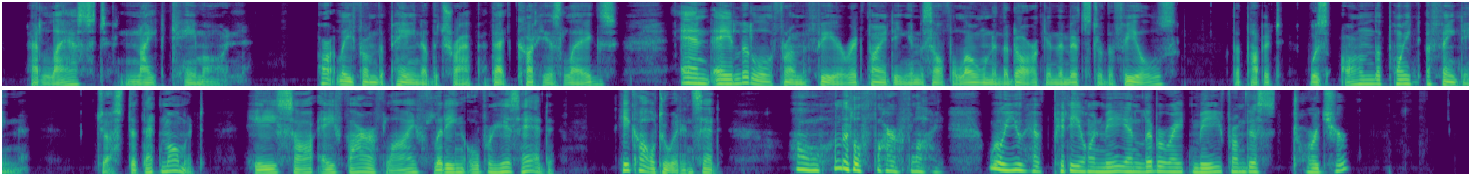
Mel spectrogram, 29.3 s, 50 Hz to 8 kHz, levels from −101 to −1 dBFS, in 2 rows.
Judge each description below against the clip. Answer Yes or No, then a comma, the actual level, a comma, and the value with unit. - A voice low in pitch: Yes, low, 125 Hz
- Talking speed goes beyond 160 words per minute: No, average, 155 wpm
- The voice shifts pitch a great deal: Yes, wide, 8.6 semitones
